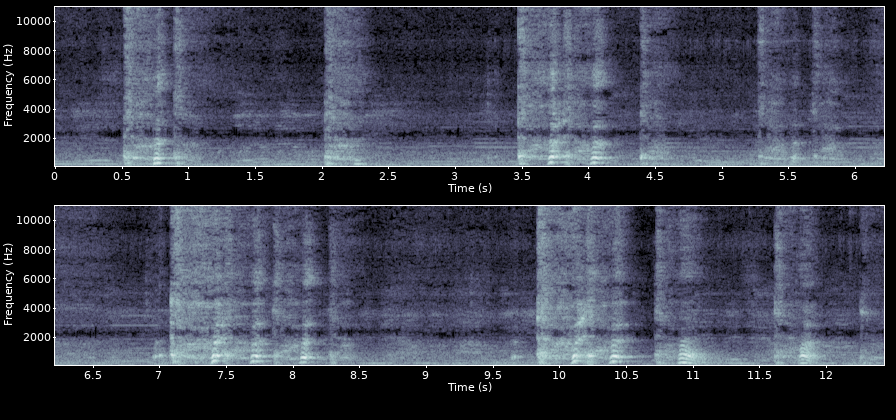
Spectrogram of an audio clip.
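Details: Girl coughing: several short bursts of coughing, some in quick runs, with a steady background hum in the room.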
